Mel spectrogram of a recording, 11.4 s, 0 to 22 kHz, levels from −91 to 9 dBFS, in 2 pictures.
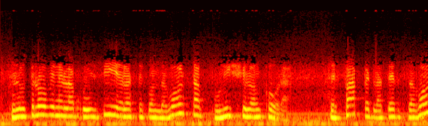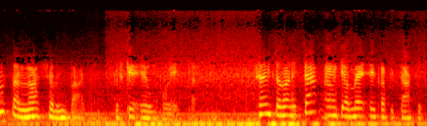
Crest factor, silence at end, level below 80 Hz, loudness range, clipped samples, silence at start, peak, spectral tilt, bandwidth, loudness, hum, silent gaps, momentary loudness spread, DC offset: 16 dB; 0 s; -30 dBFS; 4 LU; under 0.1%; 0 s; -6 dBFS; -7 dB/octave; 16.5 kHz; -21 LUFS; none; none; 10 LU; under 0.1%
